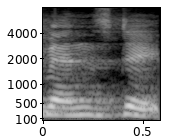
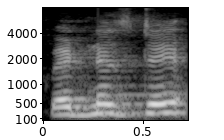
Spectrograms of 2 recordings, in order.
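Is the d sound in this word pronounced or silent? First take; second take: silent; pronounced. First: The d sound is left silent. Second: The d sound is pronounced clearly. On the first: The speaker calls it right. "it is వెన్స్డే ... డి silent letter" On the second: The speaker calls it wrong. "it's not వెడ్నెస్డే ... అని అనకూడదు"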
